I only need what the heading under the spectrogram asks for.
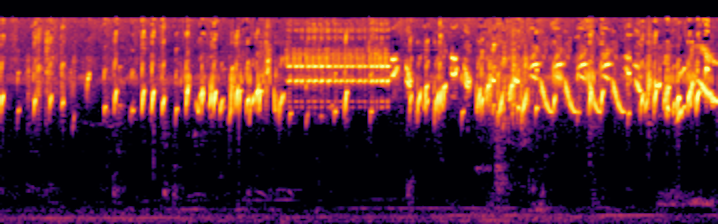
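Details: American goldfinch song recorded for teaching young songbirds, made of sparse chirps building into dense twittering, broken by about a second of flat high tonal whine, then loud looping, warbling phrases.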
